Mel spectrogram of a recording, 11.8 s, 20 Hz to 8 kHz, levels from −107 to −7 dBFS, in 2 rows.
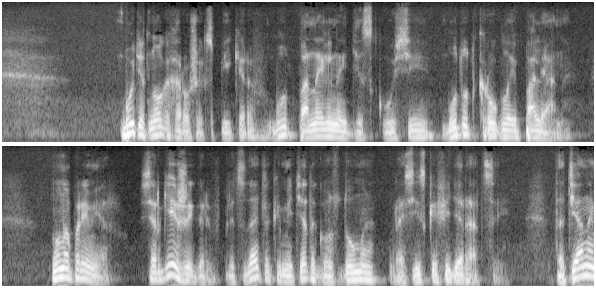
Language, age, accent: Russian, 50-69, native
